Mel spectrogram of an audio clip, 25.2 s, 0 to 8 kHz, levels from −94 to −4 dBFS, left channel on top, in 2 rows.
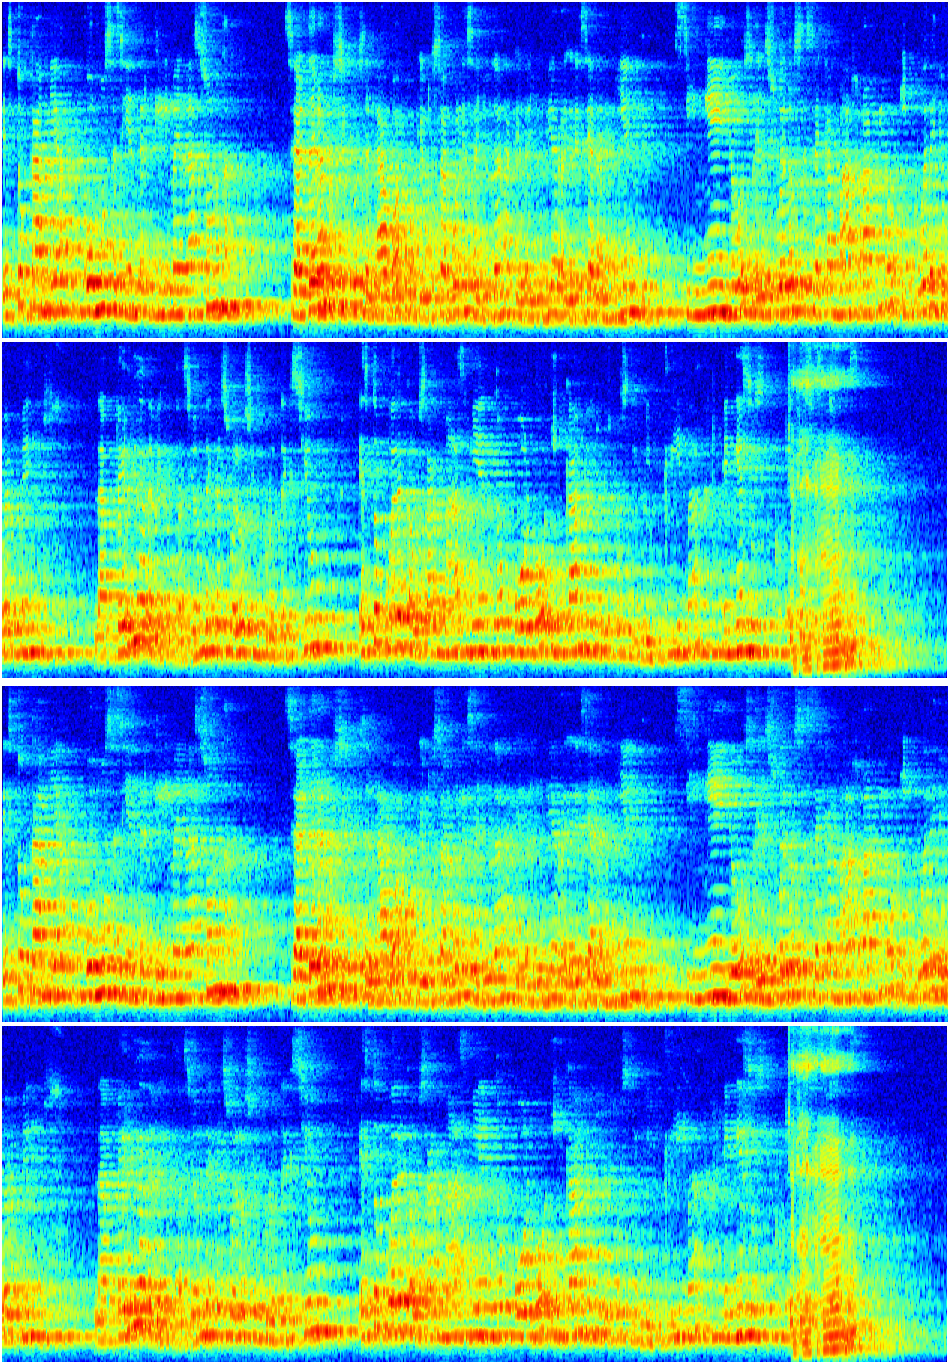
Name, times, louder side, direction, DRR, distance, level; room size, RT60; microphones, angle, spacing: voice 1, 0.0-3.1 3.9-8.6 9.1-13.2 13.8-16.9 17.4-21.9 22.2-23.9, left 1 dB, 80° left, -3 dB, 2.2 m, -18 dB
voice 2, 23.1-24.0, right 2 dB, 20° right, 8 dB, 0.4 m, -19 dB
14.0 x 13.5 x 3.4 m, 2.6 s
head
